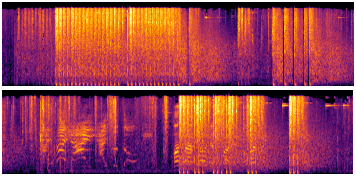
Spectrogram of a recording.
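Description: Rapid gunfire bursts loudly and echoes.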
